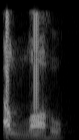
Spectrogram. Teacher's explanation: انتبه في لفظ الجلالة، الله يعني لا نغلظ الهمزة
